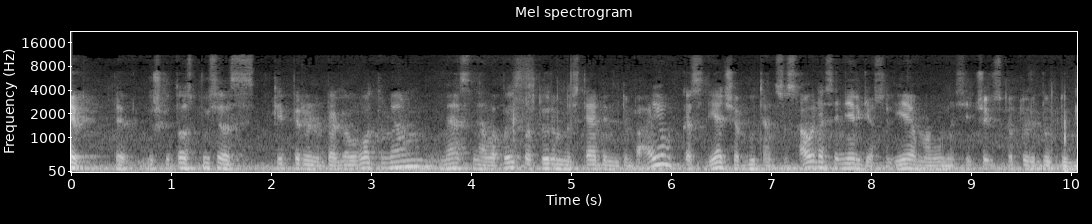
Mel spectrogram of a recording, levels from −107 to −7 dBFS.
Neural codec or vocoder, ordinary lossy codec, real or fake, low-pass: codec, 44.1 kHz, 7.8 kbps, DAC; MP3, 48 kbps; fake; 14.4 kHz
